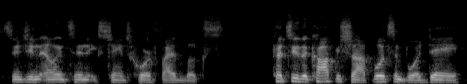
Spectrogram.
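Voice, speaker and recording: A man reading a comedy script, both as an incredulous young roommate and as the dry, wry reader of stage directions, with a husky voice. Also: fairly low pitch, fairly quick, natural voice. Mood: dry narration. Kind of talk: table read of comedy script, with narrated directions. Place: at home, remote table read.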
